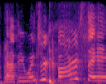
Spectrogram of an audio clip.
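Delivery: fast, high, peppy sales pitch; ad announcer voice. Pretend. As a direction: blare it like a local TV ad. Mock car dealer ad.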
